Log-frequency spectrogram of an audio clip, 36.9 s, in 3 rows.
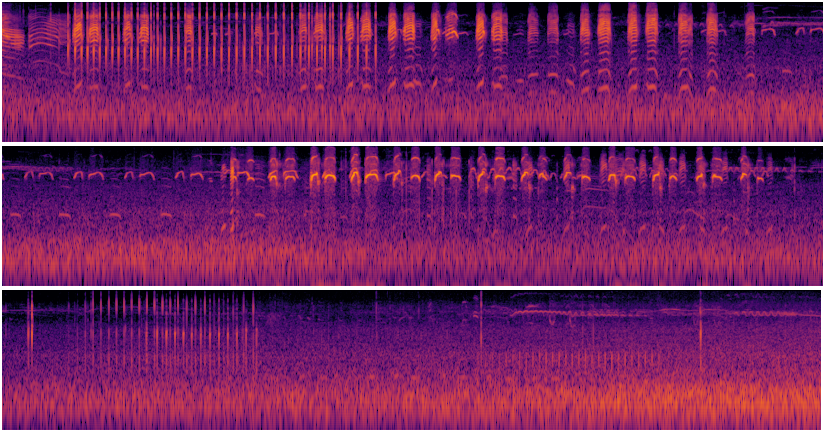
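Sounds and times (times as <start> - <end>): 
albatross giving harsh braying calls: 0.0 - 24.1.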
